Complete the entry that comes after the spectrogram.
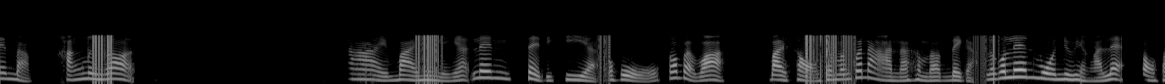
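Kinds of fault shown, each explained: Bit errors on a digital phone line: flipped bits corrupt single samples, causing crackly ticks in five bursts, visible as lone waveform spikes and thin vertical spectrogram lines.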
